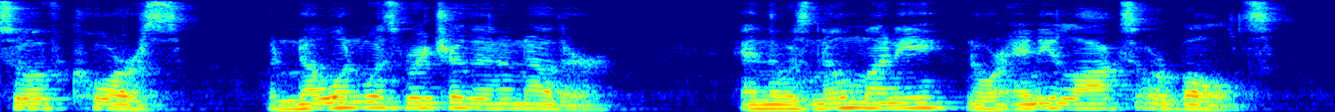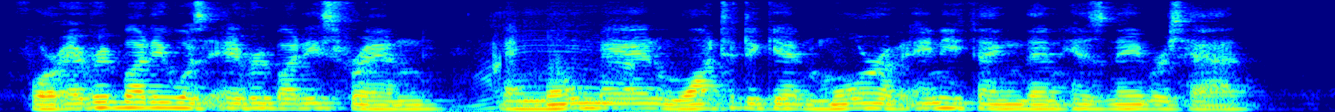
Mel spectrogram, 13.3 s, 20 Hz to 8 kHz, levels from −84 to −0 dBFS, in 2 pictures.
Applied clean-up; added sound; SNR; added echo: neural separator model SepFormer DNS4.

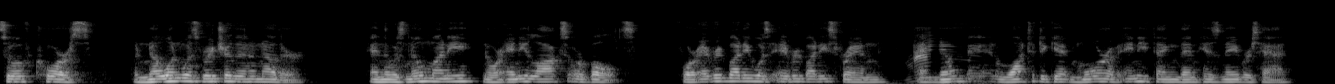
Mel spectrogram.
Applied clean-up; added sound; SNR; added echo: neural mask model DeepFilterNet 3.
